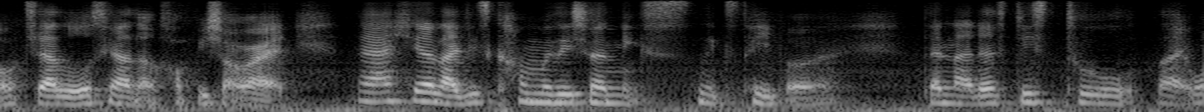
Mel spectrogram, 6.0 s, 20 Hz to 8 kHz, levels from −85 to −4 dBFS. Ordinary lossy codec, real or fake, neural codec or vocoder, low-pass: none; fake; codec, 16 kHz, about 1 kbps, DyCAST, with the encoder's durations; none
